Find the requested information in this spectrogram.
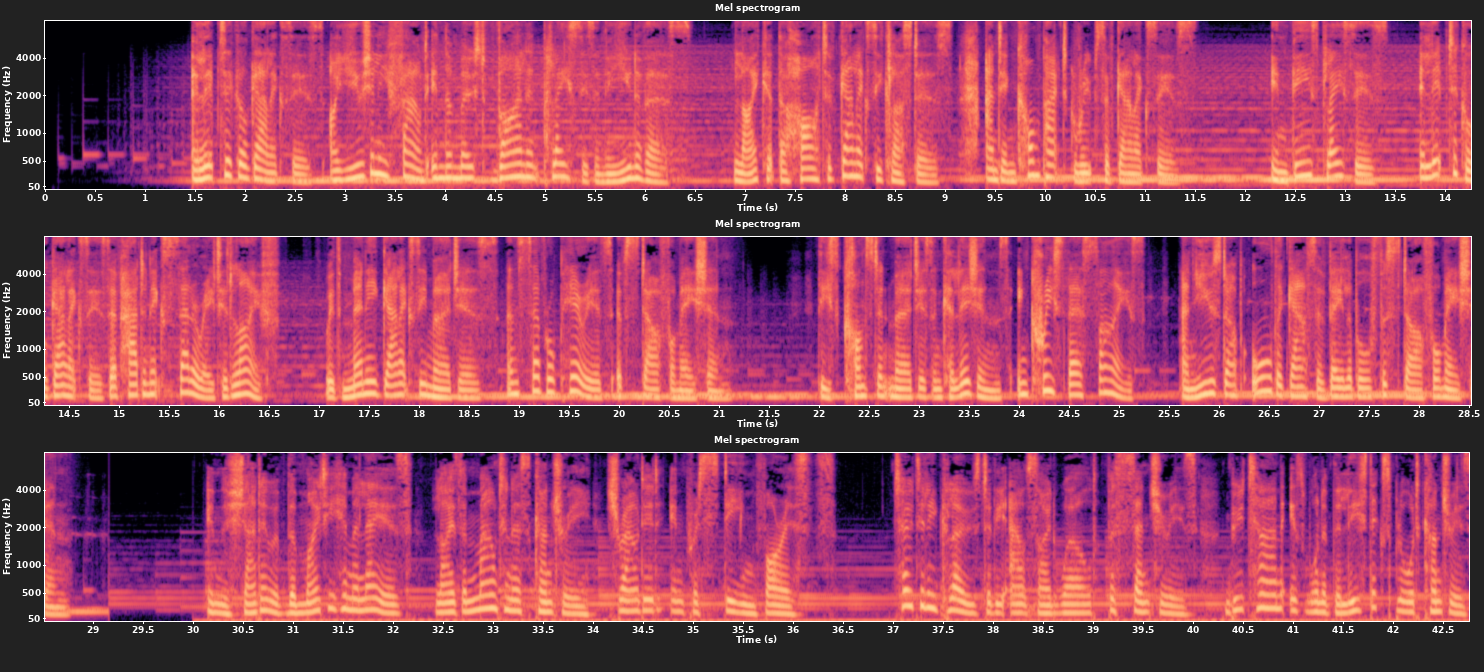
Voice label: Documentary

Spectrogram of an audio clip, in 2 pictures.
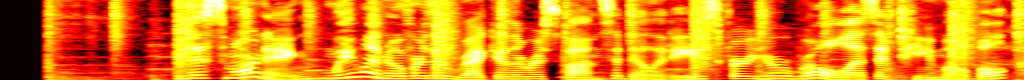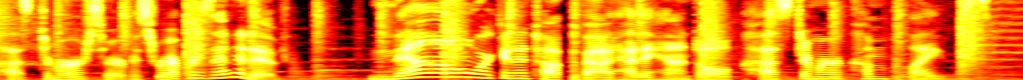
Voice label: E Learning

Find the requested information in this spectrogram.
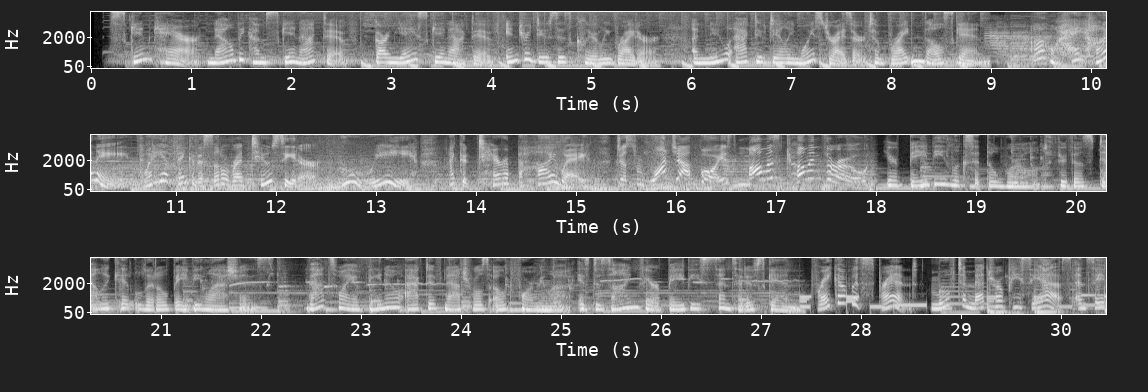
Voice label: Commercial

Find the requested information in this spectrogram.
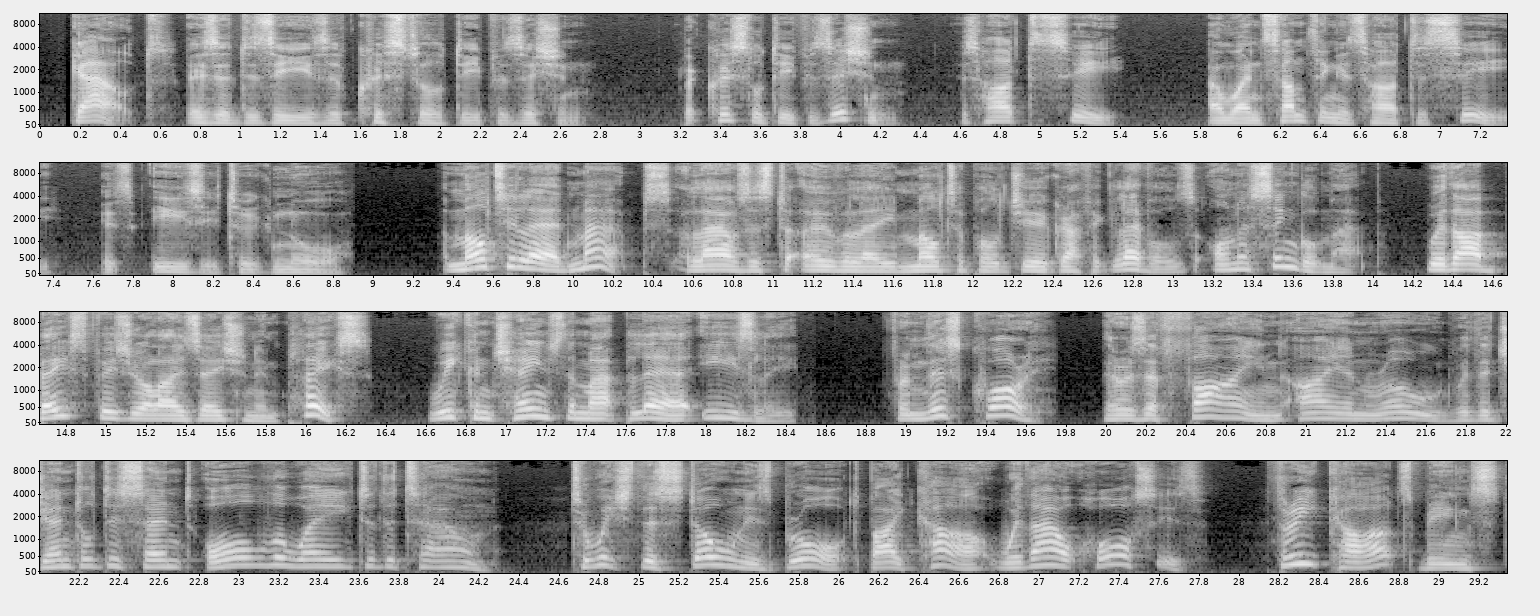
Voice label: Corporate

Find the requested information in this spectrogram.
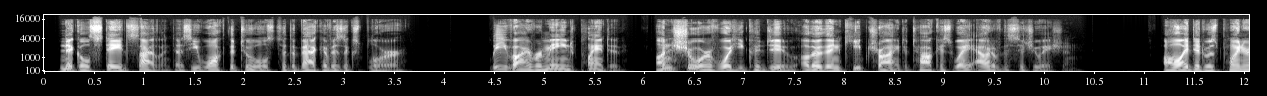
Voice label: Audiobook Fiction

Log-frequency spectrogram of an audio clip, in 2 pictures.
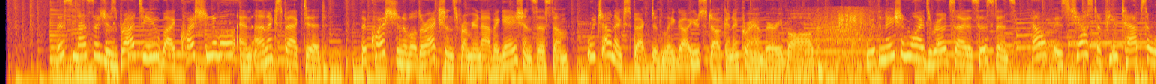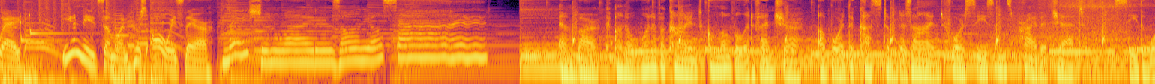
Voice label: Commercial English

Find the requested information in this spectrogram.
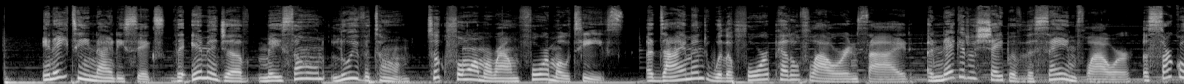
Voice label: Narration

